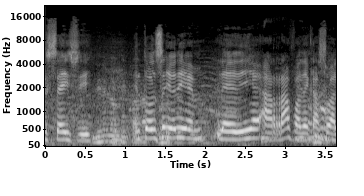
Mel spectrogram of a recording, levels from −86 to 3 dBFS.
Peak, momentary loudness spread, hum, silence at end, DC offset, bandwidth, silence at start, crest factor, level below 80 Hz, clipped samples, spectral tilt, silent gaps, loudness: -4 dBFS; 8 LU; none; 0 s; under 0.1%; 15 kHz; 0 s; 12 dB; -54 dBFS; under 0.1%; -5 dB/octave; none; -16 LUFS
